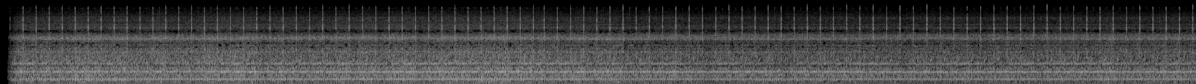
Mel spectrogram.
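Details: 1998 Subaru Forester idling with an uneven, stumbling misfire after water was sprayed on the coil pack, which looked fine; runs rough when wet or damp.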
